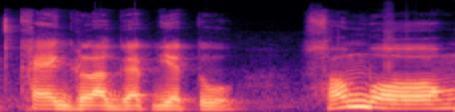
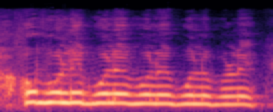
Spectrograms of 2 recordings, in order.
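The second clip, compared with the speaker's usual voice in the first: eager agreeing; faster than usual. Retold or imitated. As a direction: gush out an eager yes. Jupe eagerly agreeing to photo.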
